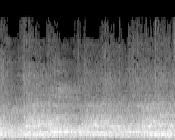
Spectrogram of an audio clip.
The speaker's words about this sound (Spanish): Cientos de vecinos llenaron el recinto e interrumpieron con aplausos, gritos y abucheos las distintas intervenciones desde el principio.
